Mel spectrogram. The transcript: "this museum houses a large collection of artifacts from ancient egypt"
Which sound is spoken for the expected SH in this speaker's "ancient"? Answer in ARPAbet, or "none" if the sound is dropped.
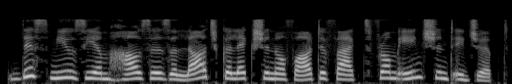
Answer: SH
